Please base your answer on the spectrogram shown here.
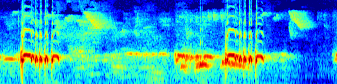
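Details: Local Indonesian zebra dove singing freely, a lure for other doves: two sharp bursts of rapid stuttered coos about three seconds apart, linked by a soft sustained hum of notes and a faint high chirp.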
